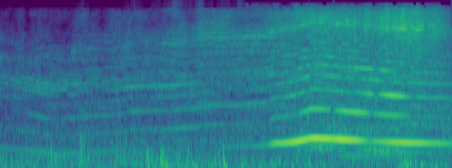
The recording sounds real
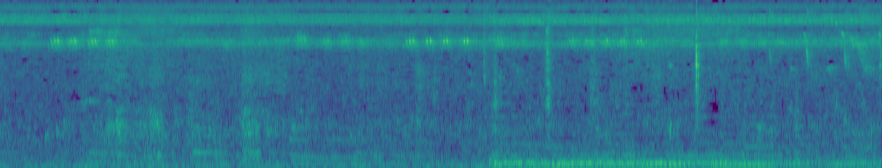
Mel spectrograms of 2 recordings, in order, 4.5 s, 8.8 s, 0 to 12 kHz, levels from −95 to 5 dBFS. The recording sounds real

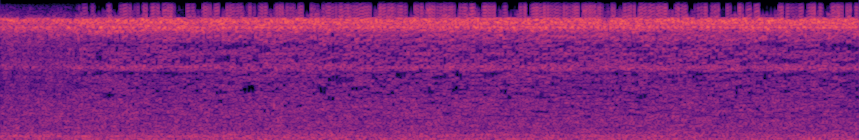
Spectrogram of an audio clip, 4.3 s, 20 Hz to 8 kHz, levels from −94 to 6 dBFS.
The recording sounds real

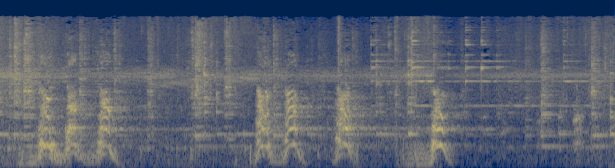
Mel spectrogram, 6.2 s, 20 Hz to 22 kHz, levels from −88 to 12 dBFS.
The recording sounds real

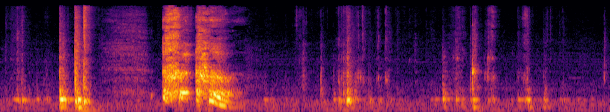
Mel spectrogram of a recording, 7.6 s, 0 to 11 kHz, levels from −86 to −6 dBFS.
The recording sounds real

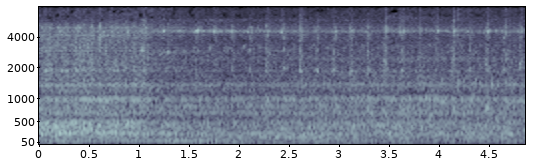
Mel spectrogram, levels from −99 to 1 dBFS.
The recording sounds fake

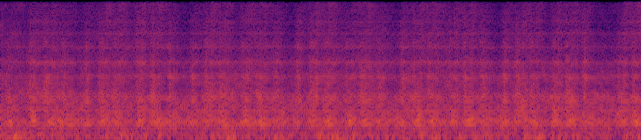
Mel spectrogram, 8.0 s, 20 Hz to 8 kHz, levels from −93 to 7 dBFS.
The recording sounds fake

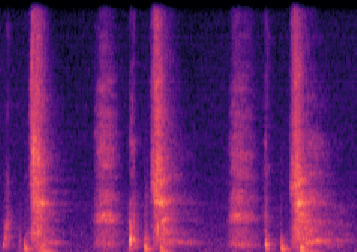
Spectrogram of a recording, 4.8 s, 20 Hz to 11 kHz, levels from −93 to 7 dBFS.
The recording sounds fake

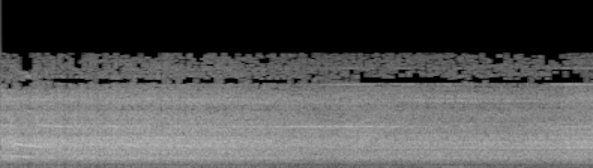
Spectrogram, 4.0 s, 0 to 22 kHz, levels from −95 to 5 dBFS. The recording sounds real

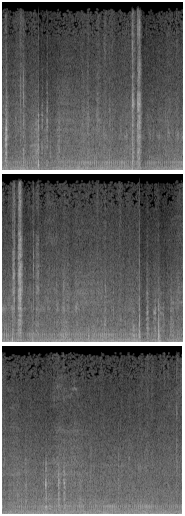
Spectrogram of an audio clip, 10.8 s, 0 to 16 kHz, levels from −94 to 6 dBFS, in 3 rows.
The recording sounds real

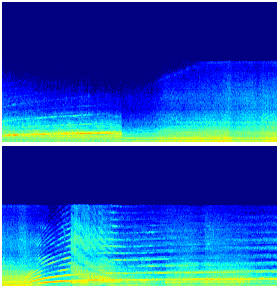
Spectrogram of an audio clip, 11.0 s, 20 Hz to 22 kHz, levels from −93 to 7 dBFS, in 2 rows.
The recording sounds fake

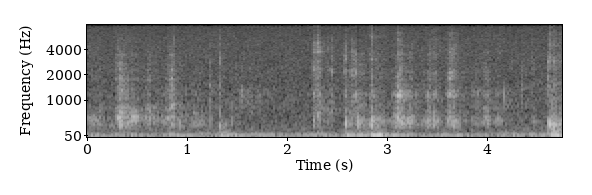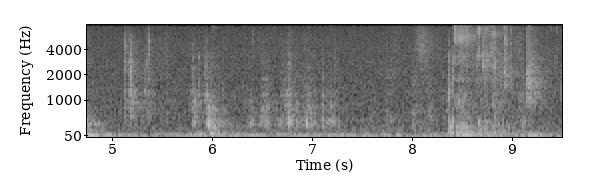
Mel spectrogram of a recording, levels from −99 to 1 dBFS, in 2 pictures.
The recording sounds real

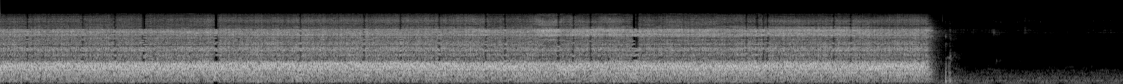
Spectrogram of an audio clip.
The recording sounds real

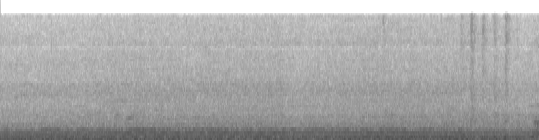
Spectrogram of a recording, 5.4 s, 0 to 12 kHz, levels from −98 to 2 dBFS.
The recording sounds real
